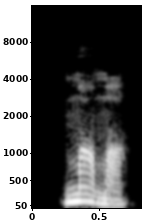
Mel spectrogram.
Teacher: In Hungarian, the stress is always on the first syllable of a word. The final A is unstressed and has an ah sound.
